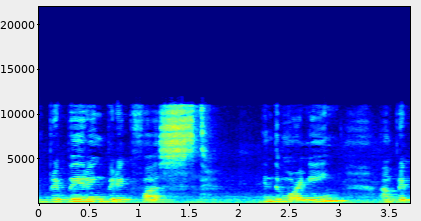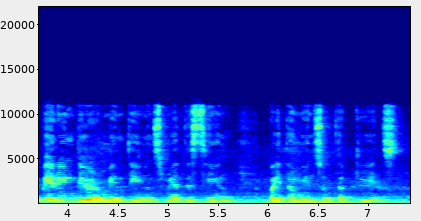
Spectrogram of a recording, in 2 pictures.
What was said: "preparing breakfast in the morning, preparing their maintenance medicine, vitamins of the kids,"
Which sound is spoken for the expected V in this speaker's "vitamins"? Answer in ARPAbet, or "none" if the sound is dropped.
B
